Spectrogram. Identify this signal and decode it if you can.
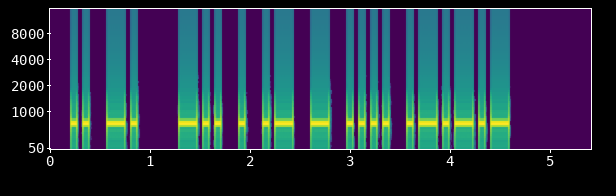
Morse code, heard as a keyed tone, about 19 wpm, 700 Hz. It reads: IN DEATH.
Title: Sentences from Top 1300 Words 20wpm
